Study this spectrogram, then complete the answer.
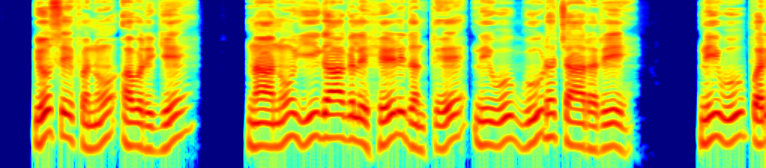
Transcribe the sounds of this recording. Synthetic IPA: joːseːpʰɐnuʔɐʋɐɾiɡe̞ | naːnuiːɡaːɡɐleheːɭid̪ɐnt̪e̞niːʋuɡuːɽʱɐt͡ʃaːɾɐɾe | niːʋupɐɾ

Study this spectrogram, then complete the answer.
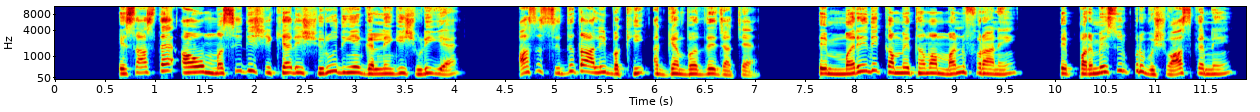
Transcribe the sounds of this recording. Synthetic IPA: ɪsaːst̪ɛːʔaoməsiːd̪iːʃɪkʰːjaːd̪iːʃʊɾuːd̪ɪjẽːɡəlːẽːɡiːʃʊɽiːɛː | əssɪd̪ːət̪aːliːbəkʰːiːəɡɛ̃ːbəd̪d̪eːd͡ʒaːt͡ʃɛ̰ː | t̪eːməɾẽːd̪eːkəmːẽːt̪ʰəmãːmənpʰʊɾaːɽ̃eː | t̪eːpɐɾmeːsəɾʊpəɾʋɪʃwaːskəɾneː

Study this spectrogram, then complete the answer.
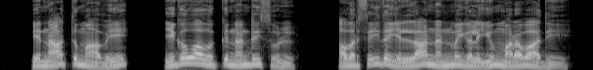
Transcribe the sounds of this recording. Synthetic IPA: ɛnaːt̪ɯmaːʋeː | jɛɣoːʋaːʋɯkːɯnɐndrisɔl | ɐʋɐɾsɛjðɐɛlːaːnɐnmɐɪɣɐɭɐjɯmːɐrɐʋaːðeː

